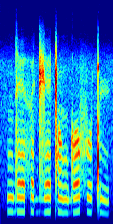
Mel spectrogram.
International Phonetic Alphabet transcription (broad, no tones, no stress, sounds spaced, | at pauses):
n d e θ ɘ d͡ʒ e ǁ õ ŋ ɡ o f u ǃ y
